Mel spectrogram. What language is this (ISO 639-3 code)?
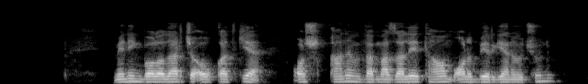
uzb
